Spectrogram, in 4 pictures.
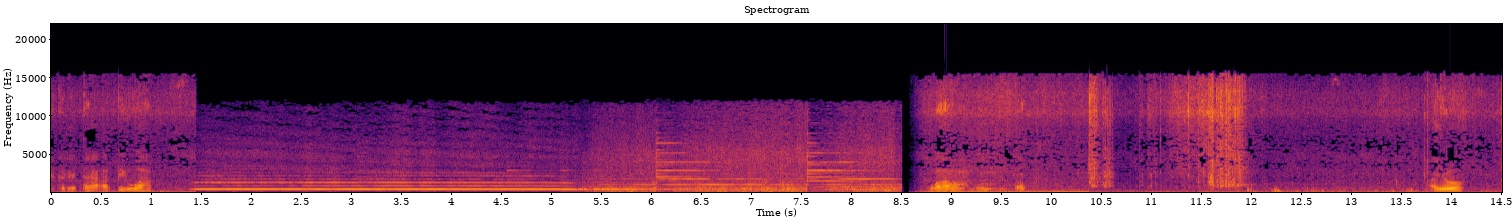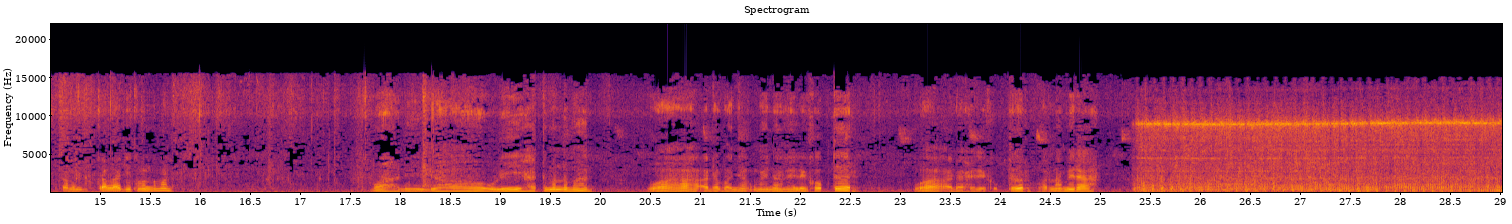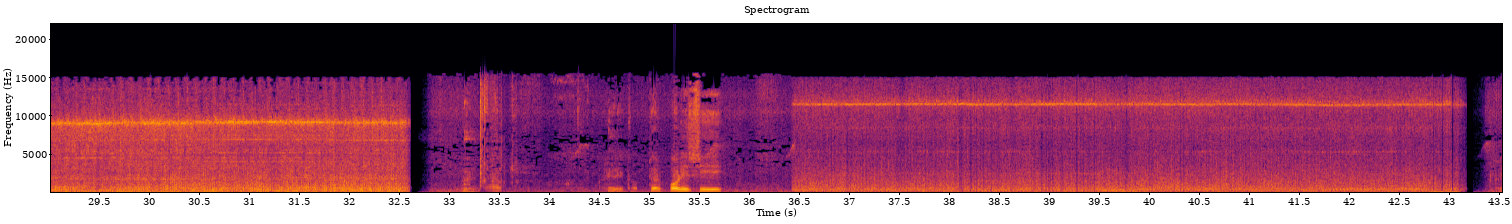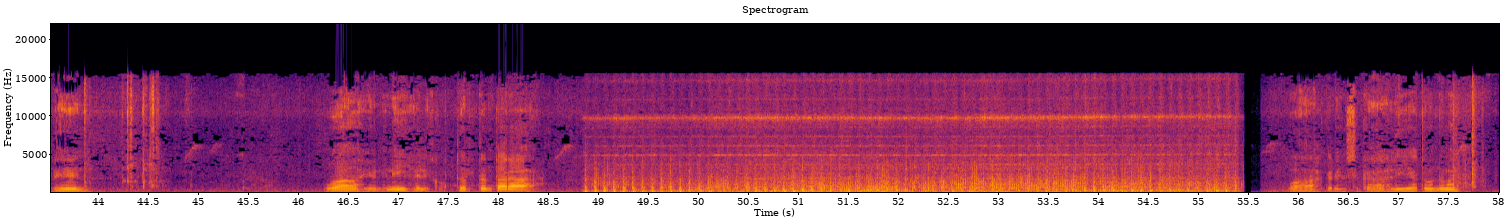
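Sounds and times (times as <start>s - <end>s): high turbine whine: 25.2s - 32.6s, 36.4s - 43.2s, 48.8s - 55.5s
helicopter rotor beat: 25.3s - 32.6s, 36.4s - 43.2s, 48.8s - 55.5s.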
